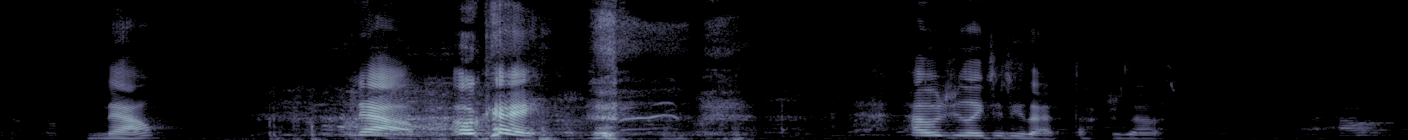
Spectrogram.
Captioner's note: laughter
